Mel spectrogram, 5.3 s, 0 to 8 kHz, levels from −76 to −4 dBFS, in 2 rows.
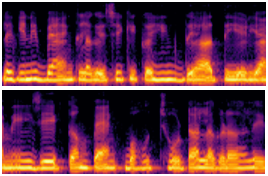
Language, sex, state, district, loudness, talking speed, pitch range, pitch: Bajjika, female, Bihar, Vaishali, -13 LUFS, 195 wpm, 235-250 Hz, 240 Hz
